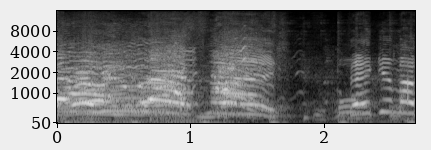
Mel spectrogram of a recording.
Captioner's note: laughter, chatter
